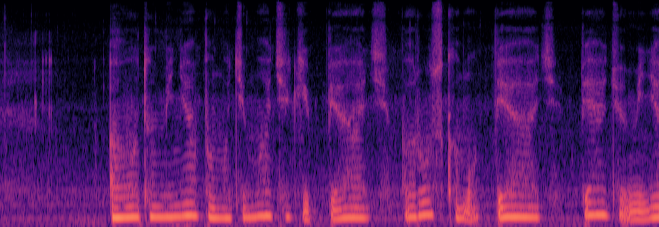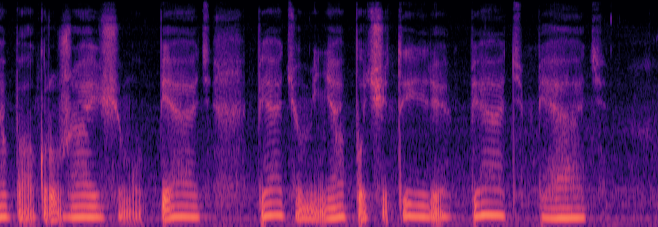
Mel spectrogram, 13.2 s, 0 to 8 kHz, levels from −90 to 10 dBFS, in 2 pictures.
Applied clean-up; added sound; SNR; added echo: none; none; none; none.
